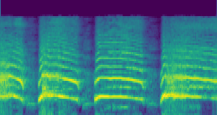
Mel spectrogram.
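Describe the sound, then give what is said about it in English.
A voice imitates a frightened teenage girl in a movie theater screaming whenever something scary happens: four loud, high-pitched shrieks in quick succession, each held briefly and separated by short gaps, with no talking. “There was this one girl, every time something scary would happen, she'd scream.”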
